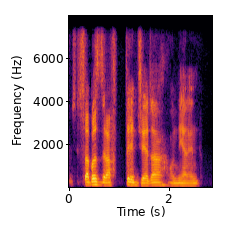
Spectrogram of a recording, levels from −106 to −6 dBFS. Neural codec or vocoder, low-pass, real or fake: codec, 16 kHz, 1.1 kbps, Voila-Tokenizer; 7.2 kHz; fake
